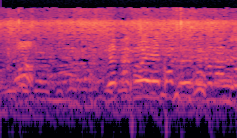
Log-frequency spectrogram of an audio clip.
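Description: Speech: people talking.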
